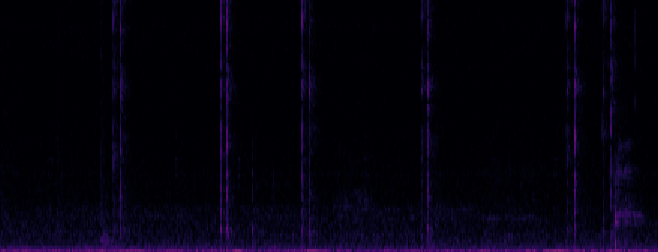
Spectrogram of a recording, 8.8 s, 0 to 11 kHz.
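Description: Computer mouse clicking in 3D modeling software, sharp isolated clicks spaced a second or two apart, with a quick double click near the end, close and fairly faint with no talking.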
